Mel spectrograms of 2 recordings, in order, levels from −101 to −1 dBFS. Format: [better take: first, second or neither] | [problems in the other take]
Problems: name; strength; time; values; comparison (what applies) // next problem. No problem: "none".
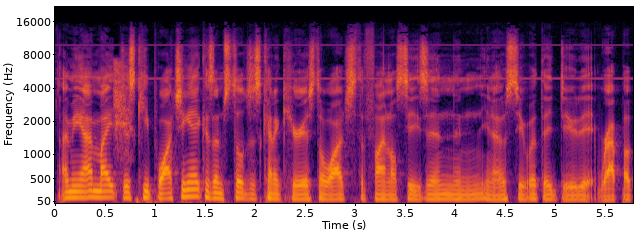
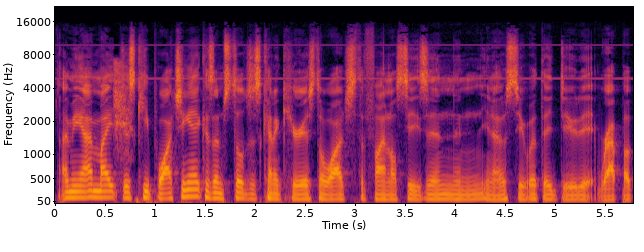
neither | high-pitched whine; faint; throughout; 5 kHz, 25 dB below the speech; the same in both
